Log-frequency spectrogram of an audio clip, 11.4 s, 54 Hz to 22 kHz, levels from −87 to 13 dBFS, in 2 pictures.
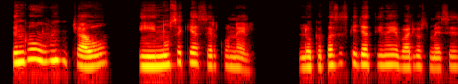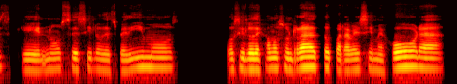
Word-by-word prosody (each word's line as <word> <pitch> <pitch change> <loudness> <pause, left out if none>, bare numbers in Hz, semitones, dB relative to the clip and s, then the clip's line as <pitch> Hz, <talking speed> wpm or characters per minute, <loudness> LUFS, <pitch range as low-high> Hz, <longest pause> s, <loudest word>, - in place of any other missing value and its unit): Tengo 275 +6 +5
un 295 -1 +2
chavo 215 +1 +3 0.3
y 200 -1 +5
no 210 +2 +6
sé 255 +4 -4
qué 255 +1 -1
hacer 215 -4 -5
con 195 -2 -7
él. 160 -5 -8 0.5
Lo 190 +1 -1
que 200 0 -5
pasa 215 +3 -1
es 245 - -18
que 245 - -4
ya 225 -1 +3
tiene 215 0 -3
varios 195 0 -5
meses 185 +2 -9
que 155 -1 -4
no 165 +2 -8
sé 170 0 -4
si 175 +1 -12
lo 170 -1 -10
despedimos, 180 +4 -6 0.6
o 165 - -8
si 175 +1 -5
lo 165 0 +4
dejamos 175 +2 -1
un 170 -1 -2
rato 185 +1 +5
para 155 -2 -3
ver 165 +1 -4
si 170 +1 -9
mejora. 180 +2 +1
190 Hz, 185 wpm, -22 LUFS, 170-215 Hz, 0.6 s, no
